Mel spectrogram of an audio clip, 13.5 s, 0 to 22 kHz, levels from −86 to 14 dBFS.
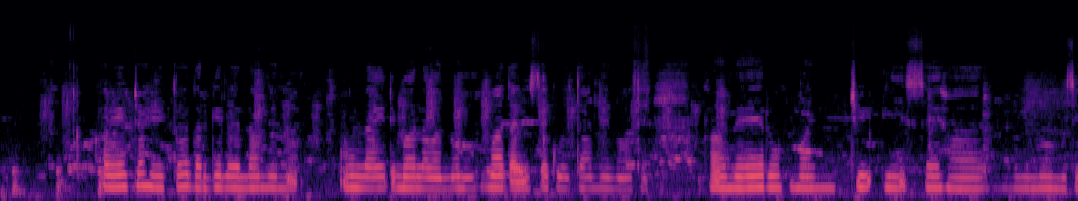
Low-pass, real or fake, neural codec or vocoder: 14.4 kHz; real; none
